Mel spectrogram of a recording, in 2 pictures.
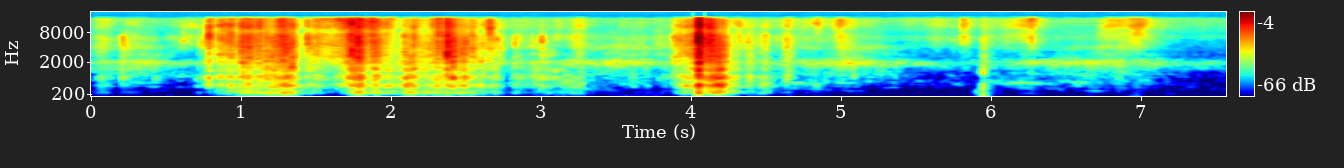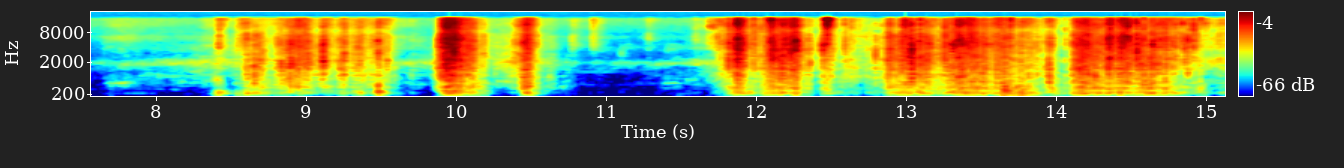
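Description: A plastic tarp rustles and crinkles as it is pulled and handled.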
